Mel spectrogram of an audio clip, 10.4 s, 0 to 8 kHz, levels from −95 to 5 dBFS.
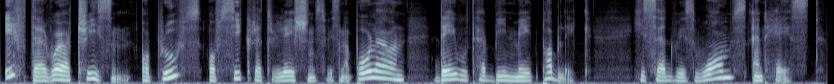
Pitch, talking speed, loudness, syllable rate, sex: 170 Hz, 130 wpm, -19 LUFS, 3.6 syllables/s, female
